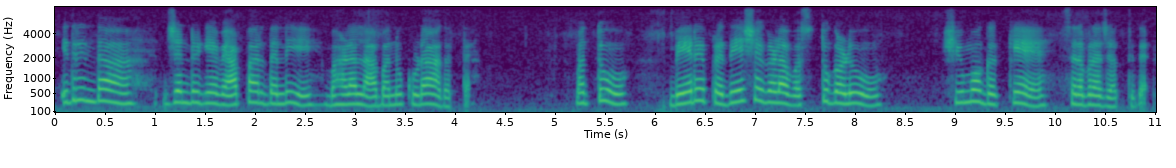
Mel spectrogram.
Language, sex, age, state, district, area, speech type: Kannada, female, 30-45, Karnataka, Shimoga, rural, spontaneous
